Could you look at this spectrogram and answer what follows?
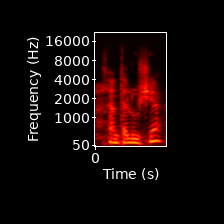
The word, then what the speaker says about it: Santa Lucia: Santa Lucia, com'è la pronuncia? – Santa Lucia.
